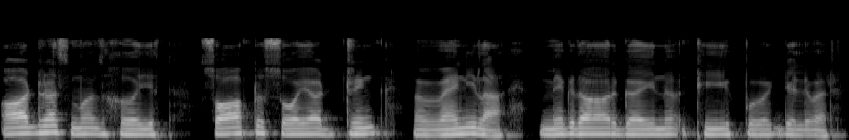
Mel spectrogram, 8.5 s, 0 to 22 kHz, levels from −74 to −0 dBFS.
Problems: none marked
